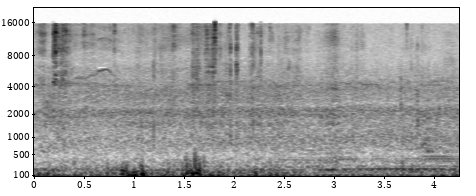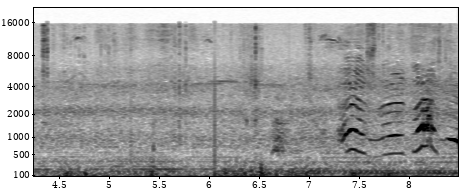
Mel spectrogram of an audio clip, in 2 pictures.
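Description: Footsteps on a paved path with a steady low wind rumble on the microphone. About seven seconds in, a short high-pitched voice rises and falls.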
